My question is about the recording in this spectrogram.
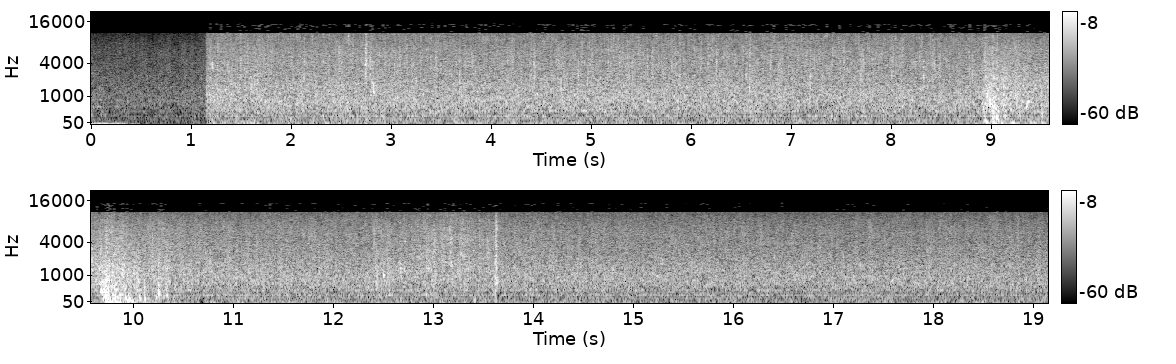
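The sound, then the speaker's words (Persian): Heavy storm rain pours in a steady, dense roar after a quiet first second, with a few brief louder surges near the middle. No voices are heard. “توفانو درست کردی تا ما رو توی ساختمون گیر بندازی، درسته تایفون؟”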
